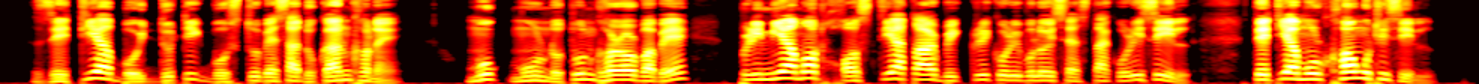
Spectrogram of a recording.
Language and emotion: Assamese, angry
